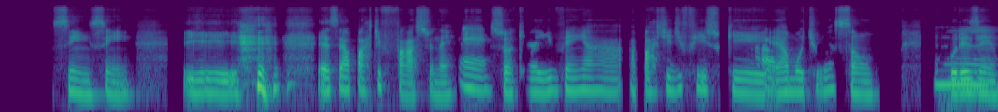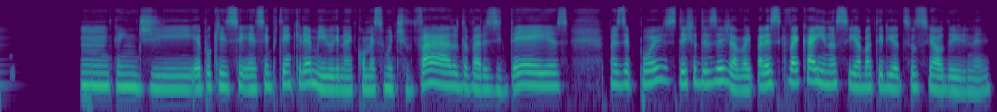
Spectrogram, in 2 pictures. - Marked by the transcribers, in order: static; chuckle; distorted speech
- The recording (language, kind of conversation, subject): Portuguese, podcast, Como você costuma motivar seus colegas em projetos difíceis?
